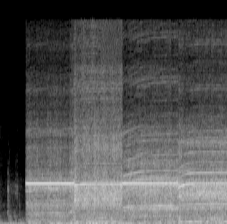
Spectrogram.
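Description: A small cooling fan running inside an opened DIY power pack or solar generator, a steady close whirring drone with a high whine that starts abruptly and holds evenly to the end.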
